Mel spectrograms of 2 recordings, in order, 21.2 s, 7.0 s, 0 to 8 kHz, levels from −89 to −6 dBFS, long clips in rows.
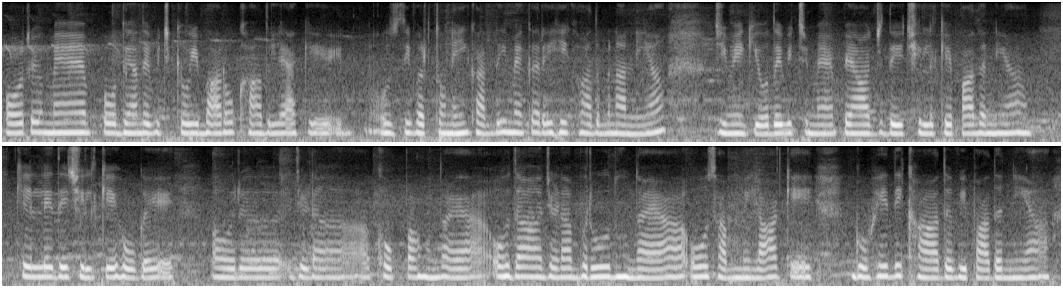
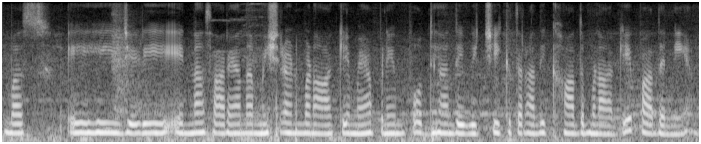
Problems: background sounds at intervals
